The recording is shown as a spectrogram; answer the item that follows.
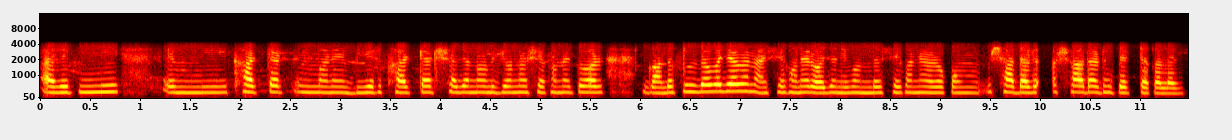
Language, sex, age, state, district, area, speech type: Bengali, female, 18-30, West Bengal, Birbhum, urban, conversation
